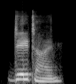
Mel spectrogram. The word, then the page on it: daytime: Indian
